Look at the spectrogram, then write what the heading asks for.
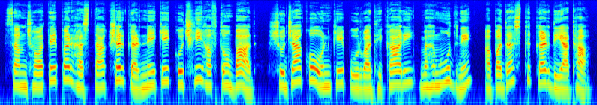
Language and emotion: Hindi, neutral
